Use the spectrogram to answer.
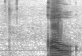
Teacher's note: قاف کو موٹا ادا کریں گے، واو لین ہے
